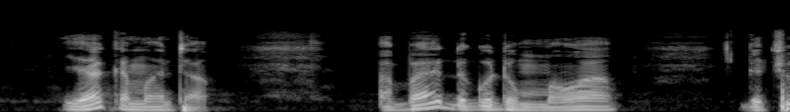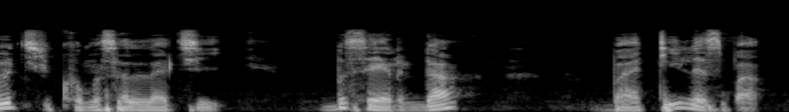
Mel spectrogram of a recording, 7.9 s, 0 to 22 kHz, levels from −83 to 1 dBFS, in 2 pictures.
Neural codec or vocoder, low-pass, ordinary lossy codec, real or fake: none; 7.2 kHz; none; real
